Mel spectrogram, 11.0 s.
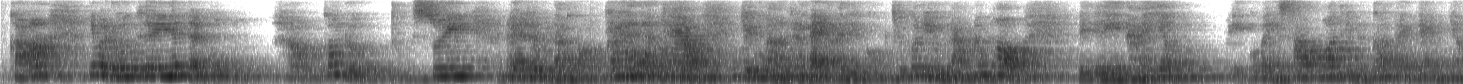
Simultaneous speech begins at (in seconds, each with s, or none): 3.7 s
